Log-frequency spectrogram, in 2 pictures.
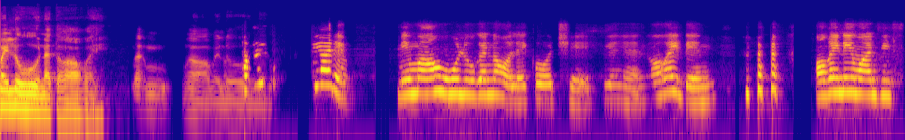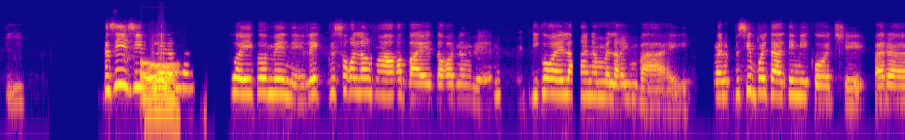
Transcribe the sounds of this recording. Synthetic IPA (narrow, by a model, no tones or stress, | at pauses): mɐjluːhunɐt̪o̰ʔo̰kḛj | oʔmɐjuːʔoːkej | ɐjaːɾɛm | mɐjŋmɐŋahuhʊluːɡɐnɐko̞lajkːo̞ːt͡ʃɛɡɐɲa̰nʔoːkejd̪ɛn | ʔo̞ːkejnɐjʊŋwanfift̪i | kɐs̬ɛs̬impɾɛlɐŋnɐŋbuhɐjkomɛnɛlajk̚ɡʊst̪okolɐŋmɐŋakɐbaːjɐd̪ɐko̞nɐŋɾɛn̚hɪnd̪iːkokɐjlaːŋanɐŋmɐlɐkɪŋbaːhɐ̰j | paːɾɐpɐsʔɪmpoɾt̪ant̪ɛmɐjko̞ːt͡ʃɛpaːɾɐ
